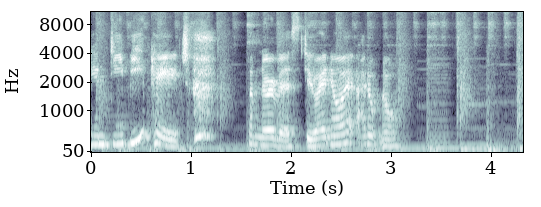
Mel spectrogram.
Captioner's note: gasps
